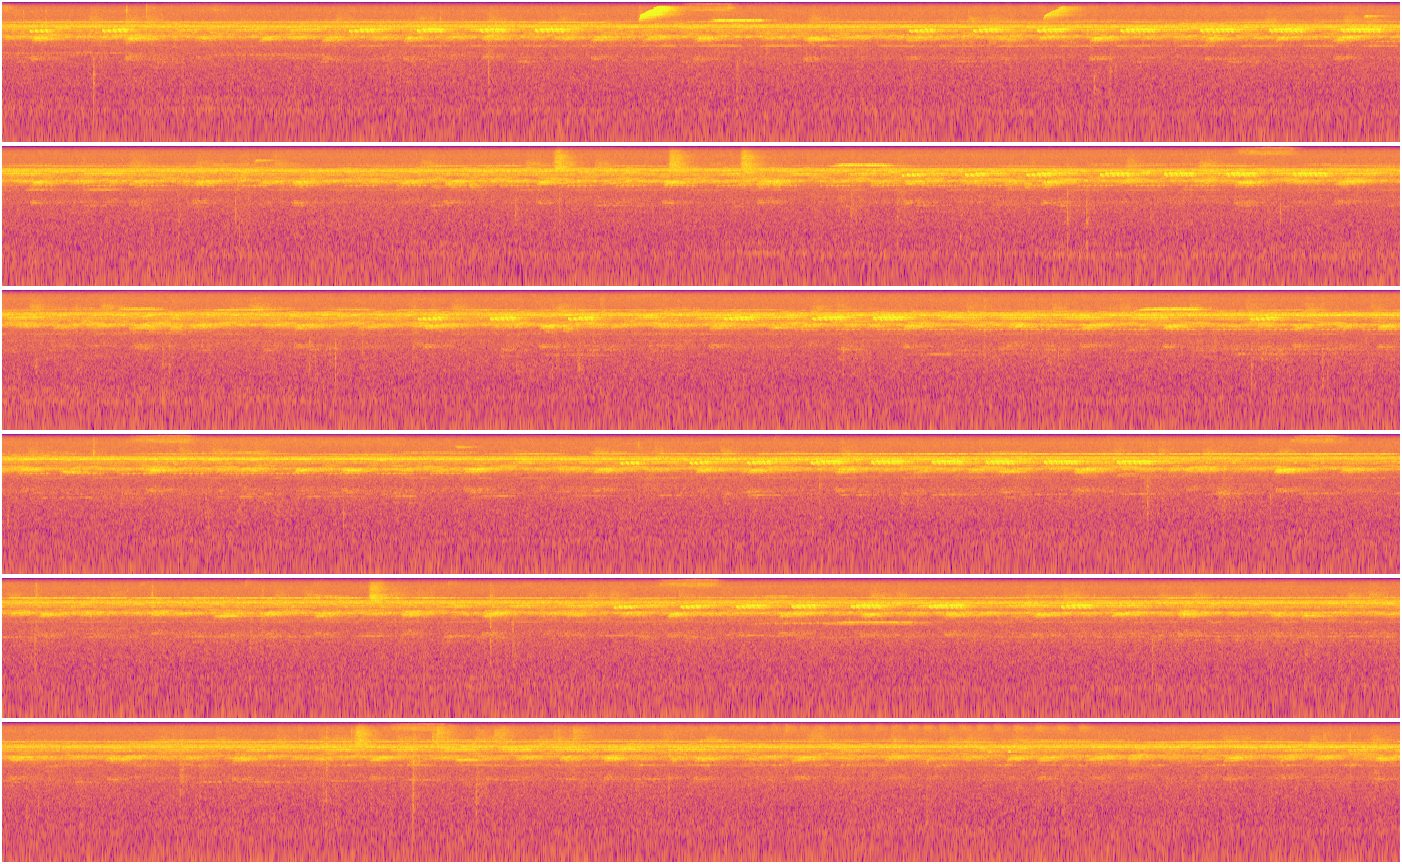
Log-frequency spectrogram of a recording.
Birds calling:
Little Tinamou (Crypturellus soui)
unidentified bird

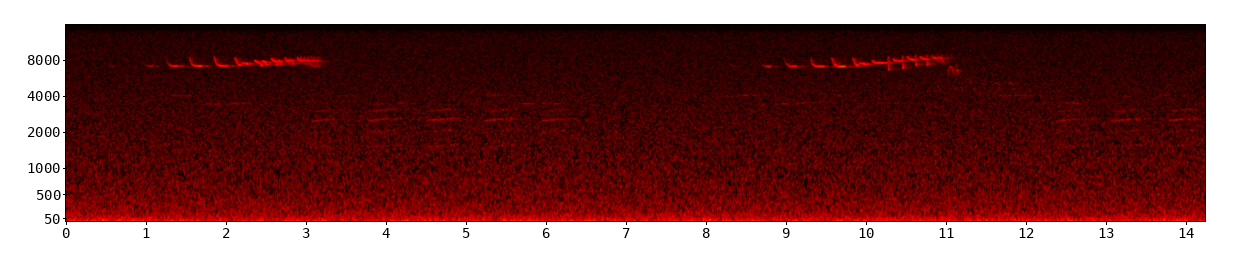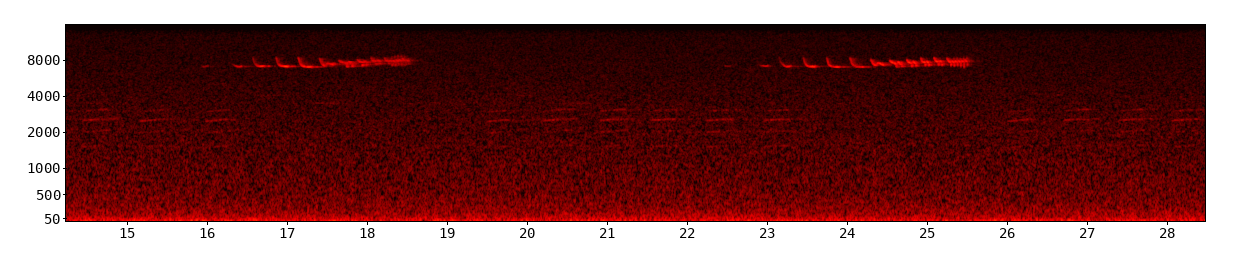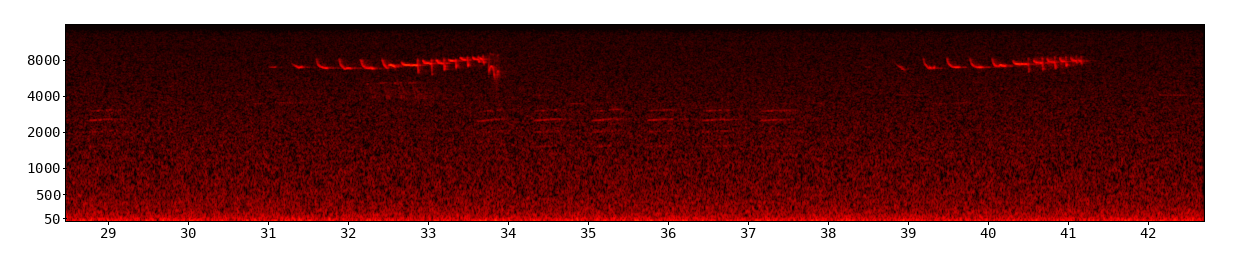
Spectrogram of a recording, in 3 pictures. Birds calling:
Mountain Chickadee (Poecile gambeli)
Yellow-rumped Warbler (Setophaga coronata)
Golden-crowned Kinglet (Regulus satrapa)
Red-breasted Nuthatch (Sitta canadensis)

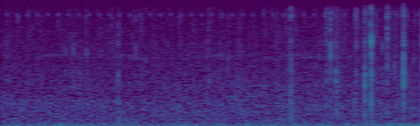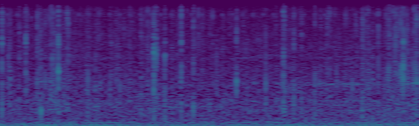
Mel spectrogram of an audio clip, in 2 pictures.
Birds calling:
Canada Goose (Branta canadensis)

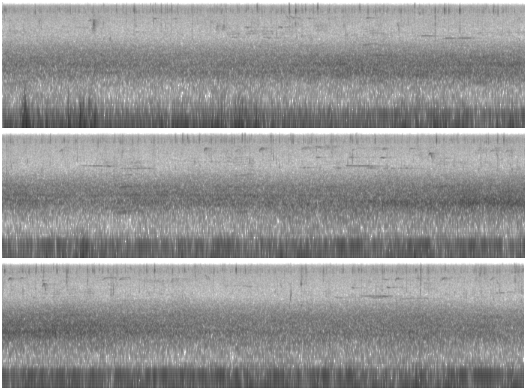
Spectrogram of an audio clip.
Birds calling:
Song Sparrow (Melospiza melodia)
Canada Goose (Branta canadensis)
Black-capped Chickadee (Poecile atricapillus)

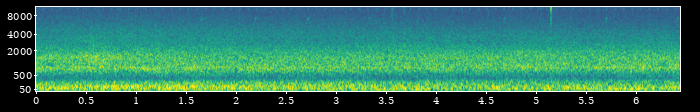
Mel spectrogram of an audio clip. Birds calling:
Northern Cardinal (Cardinalis cardinalis)

